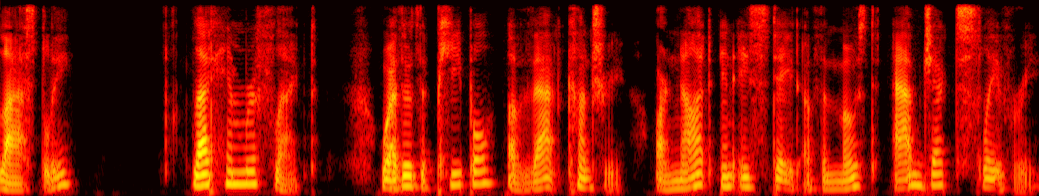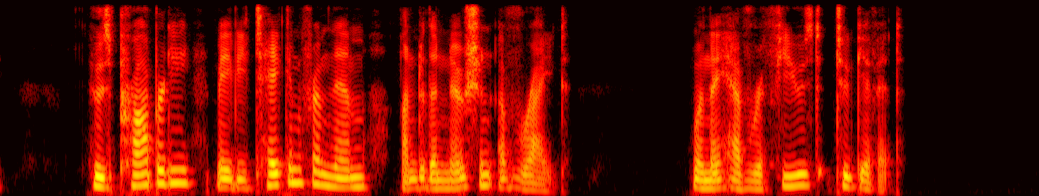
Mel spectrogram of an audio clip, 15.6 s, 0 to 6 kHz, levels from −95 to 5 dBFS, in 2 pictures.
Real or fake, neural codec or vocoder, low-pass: fake; vocoder, 44.1 kHz, 80 mel bands, Vocos; 5.4 kHz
